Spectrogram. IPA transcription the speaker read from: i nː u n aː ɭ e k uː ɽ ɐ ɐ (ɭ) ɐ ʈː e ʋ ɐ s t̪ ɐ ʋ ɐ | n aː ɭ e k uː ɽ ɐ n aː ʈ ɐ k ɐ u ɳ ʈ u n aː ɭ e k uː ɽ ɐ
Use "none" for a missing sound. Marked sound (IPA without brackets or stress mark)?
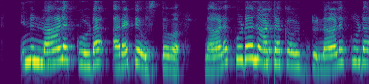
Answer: ɾ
